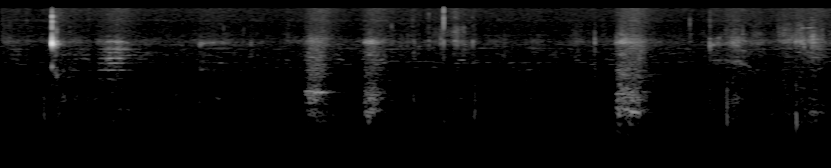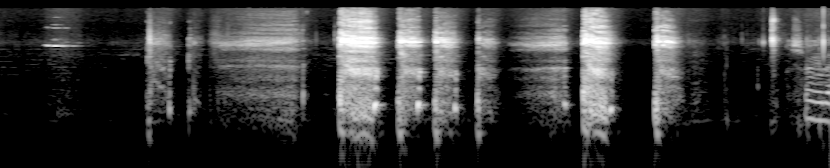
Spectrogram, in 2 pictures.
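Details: Faint scattered sounds, then a run of about eight loud, harsh coughs and throat clearing in the last seconds, from a gamer who says he is sick, recorded during gameplay commentary.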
